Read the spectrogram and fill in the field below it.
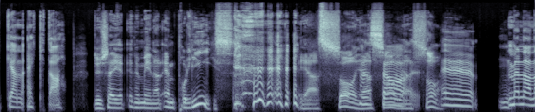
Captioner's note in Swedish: skratt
